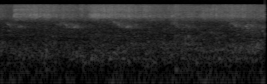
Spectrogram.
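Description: Quiet outdoor background with a few faint, high bird chirps.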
